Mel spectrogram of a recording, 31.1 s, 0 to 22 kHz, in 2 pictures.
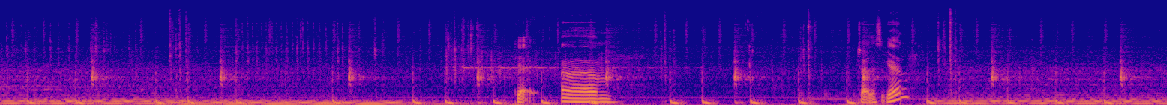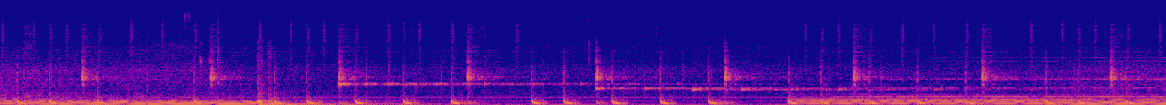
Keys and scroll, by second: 0.0-6.7 typing, 3.8 Left, 5.5 Right, 8.9 super+Tab, 10.7 super+s, 12.7 shift+Return, 21.0 shift+Return.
